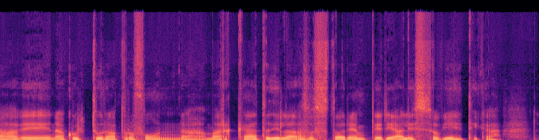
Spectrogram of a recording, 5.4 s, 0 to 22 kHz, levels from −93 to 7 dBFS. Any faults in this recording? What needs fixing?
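Nothing here needs fixing.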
